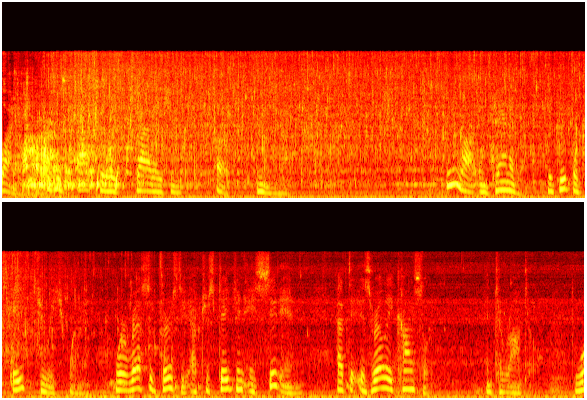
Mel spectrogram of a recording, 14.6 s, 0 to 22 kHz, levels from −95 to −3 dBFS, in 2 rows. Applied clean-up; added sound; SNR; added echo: none; Toilet flush; 1 dB; none.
